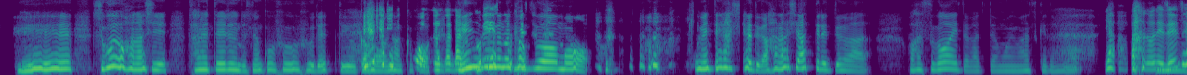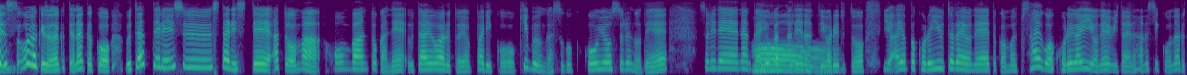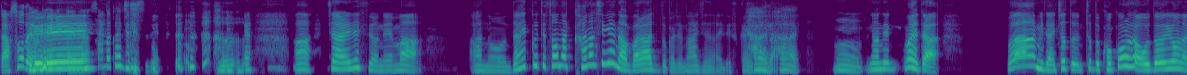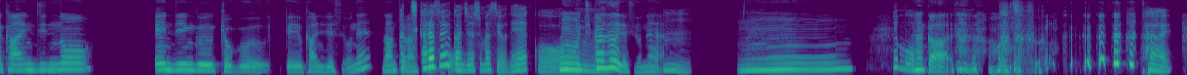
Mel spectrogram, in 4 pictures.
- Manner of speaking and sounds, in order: surprised: "へえ"; anticipating: "いや いやい もうなん なん なんノリです ノリです"; laugh; laughing while speaking: "あのね、全然すごいわけじゃなくて"; laugh; laughing while speaking: "そんな感じですね"; laugh; laughing while speaking: "そう そう そう"; laugh
- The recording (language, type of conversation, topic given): Japanese, podcast, 人生の最期に流したい「エンディング曲」は何ですか？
